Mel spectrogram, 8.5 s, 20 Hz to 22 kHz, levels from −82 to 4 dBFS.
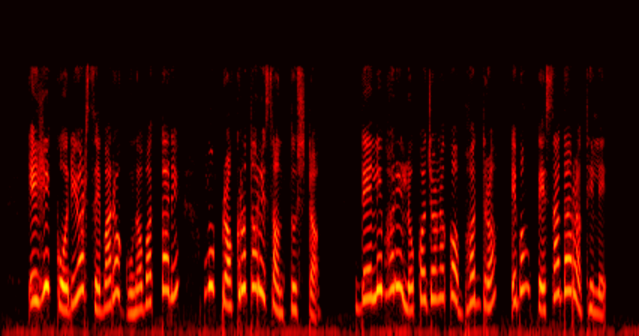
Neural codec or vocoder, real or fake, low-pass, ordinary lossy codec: codec, 44.1 kHz, 7.8 kbps, Pupu-Codec; fake; 10.8 kHz; none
